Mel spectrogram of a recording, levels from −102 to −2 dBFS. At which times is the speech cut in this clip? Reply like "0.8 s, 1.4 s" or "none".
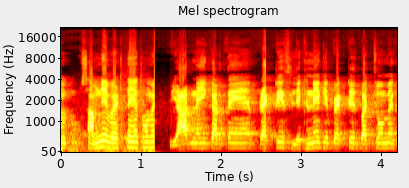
1.2 s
